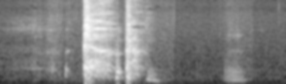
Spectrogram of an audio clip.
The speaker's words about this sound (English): Hopefully by tomorrow the cough will be gone.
